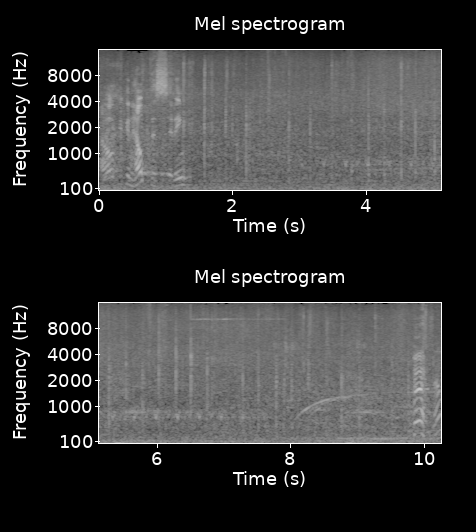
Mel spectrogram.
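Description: Footsteps run quickly on wet pavement.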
